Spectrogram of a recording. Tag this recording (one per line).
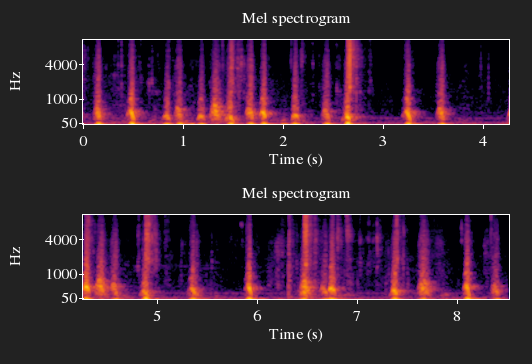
whooshes
high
